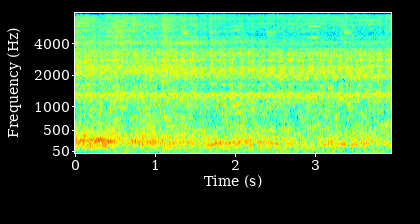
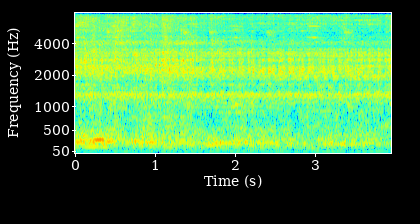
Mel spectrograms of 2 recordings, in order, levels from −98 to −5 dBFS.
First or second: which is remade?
first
